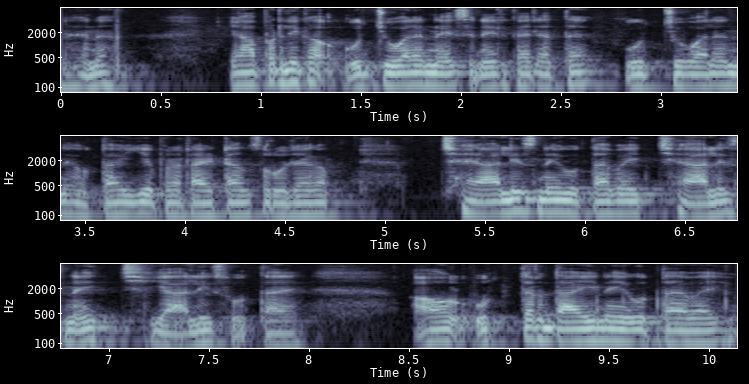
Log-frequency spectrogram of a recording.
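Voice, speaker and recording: A man's voice: on the low side, dark tone. A man teaching an exam-prep language lesson, drilling each word over and over and calling his students "bhai".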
